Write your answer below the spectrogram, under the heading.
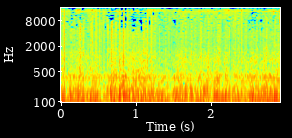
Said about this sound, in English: Here comes some trucks screaming up behind me. Hopefully they don't blow me off the edge of the road here.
